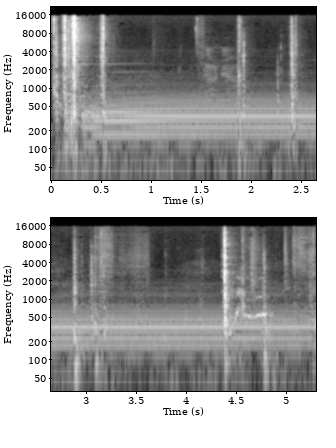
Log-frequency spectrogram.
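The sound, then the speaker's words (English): Mechanical clicks and clunks from a tape player loaded with a repaired cassette that fails to play, with several sharp knocks scattered over a steady low hum. “And so, we popped it into my tape player.”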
